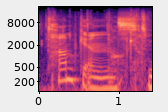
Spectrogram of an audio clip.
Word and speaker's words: Tomkins: My last name is Tompkins. – No P. I keep saying Tompkins, and I'm sorry. – I know. Everybody puts a P in there.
